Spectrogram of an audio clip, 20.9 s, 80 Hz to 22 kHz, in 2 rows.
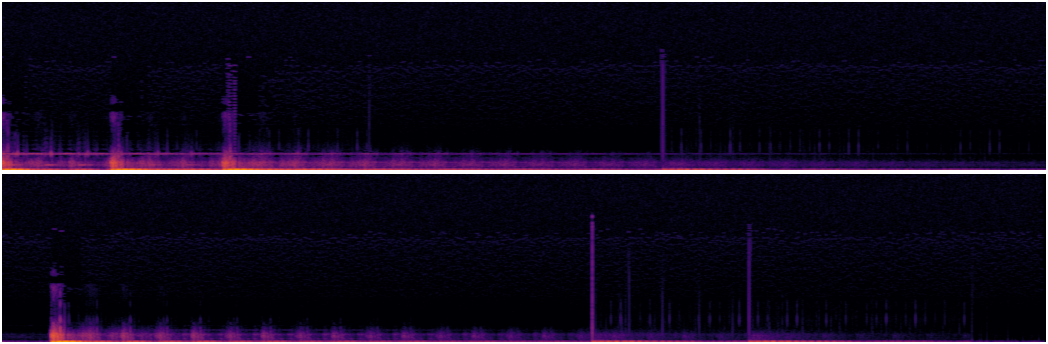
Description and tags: dub atmo bass 001
bleeps and bloops made with reaktor and ableton live, many variatons, to be used in motion pictures or deep experimental music.
bleeps, dub, experimental, reaktor, sounddesign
